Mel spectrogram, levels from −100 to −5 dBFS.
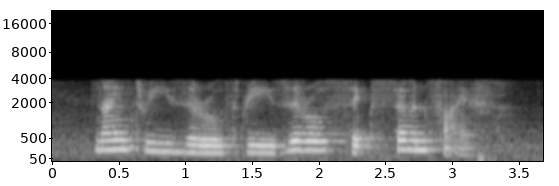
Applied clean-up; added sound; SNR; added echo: none; none; none; none.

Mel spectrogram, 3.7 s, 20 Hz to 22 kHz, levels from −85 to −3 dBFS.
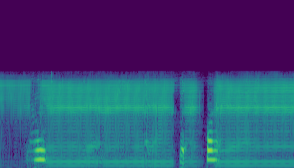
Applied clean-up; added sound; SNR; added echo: neural separator model SepFormer WHAM!.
